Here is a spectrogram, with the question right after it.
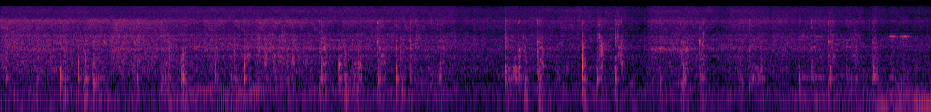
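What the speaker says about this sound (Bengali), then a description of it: "এবার ভালো করে মশলা দিয়ে কষাবো" Spices with Kashmiri chili powder and a few grains of sugar sauté in a pan, a continuous close sizzle broken by repeated scrapes and taps of the spatula.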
